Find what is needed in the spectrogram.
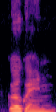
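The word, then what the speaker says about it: grosgrain: Grog grain.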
